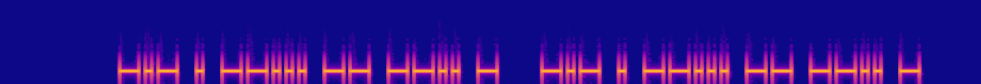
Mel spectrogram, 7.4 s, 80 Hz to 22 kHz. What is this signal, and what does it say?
Morse code, heard as a keyed tone, about 25 wpm, 700 Hz. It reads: KE7MZT KE7MZT
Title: USA Call Signs Repeated 2x 25wpm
